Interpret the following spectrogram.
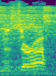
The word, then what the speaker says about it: Missouri: That is how you say that, right, Missouri? Missouri. Yeah. That's how the Missourians say it.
